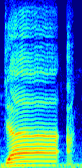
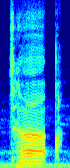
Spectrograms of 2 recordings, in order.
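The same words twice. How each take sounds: First: The j is articulated in the standard Arabic way. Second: The j is articulated in a Javanese way. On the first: The speaker calls it right. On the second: The speaker calls it wrong. "jadi orang Jawa dibaca"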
